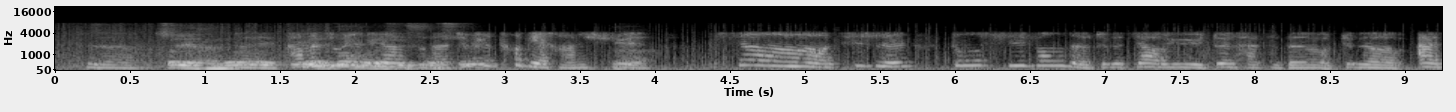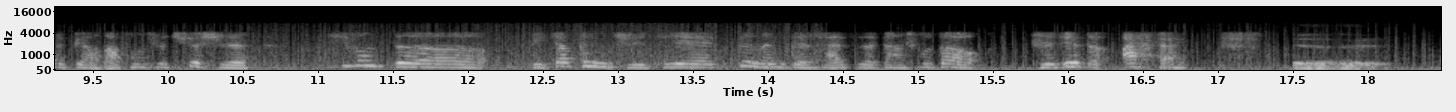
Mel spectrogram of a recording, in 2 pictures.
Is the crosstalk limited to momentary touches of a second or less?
No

